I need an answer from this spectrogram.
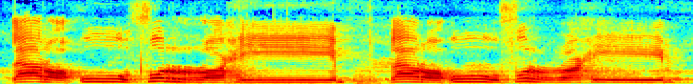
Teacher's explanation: Kita baca, kita masukkan, kita membacanya dengan dimasukkan ke huruf ro tapi tidak berdengung.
